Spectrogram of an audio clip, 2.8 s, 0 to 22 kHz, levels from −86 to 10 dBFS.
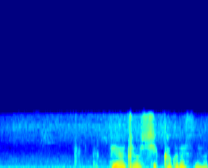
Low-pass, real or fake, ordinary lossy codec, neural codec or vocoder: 7.2 kHz; real; Opus, 32 kbps; none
